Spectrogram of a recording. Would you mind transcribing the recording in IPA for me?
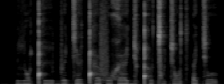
ʎ ɔ ǃʰ i b e c e ǃʰ ɛ f o x ɛ ɟ ʏ ǃʰ ʏ ɡ͡ǀ o c ɔ t͡sʼ ɛ c ʊ

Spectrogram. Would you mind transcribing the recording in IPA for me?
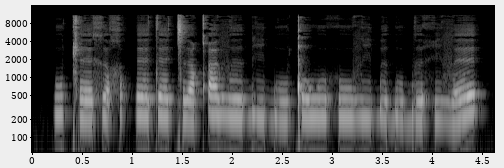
u ǁ ɛ x ɘ χ | ɛ t ɛ ǀ ɘ qʼ ɛ v ɘ ɓ i ɓ u ǃ o w u h u v i ɓ ɘ ɠ u b ɘ h i v ɛ

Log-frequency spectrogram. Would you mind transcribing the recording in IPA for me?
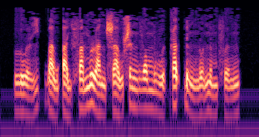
l u˨˩ ə̯ ɣ i˦˥ k̚ w a˨˩˦ w ʔ a˨˩ j f a˧˥ m ɹ a˨˩ n ʂ a˨˩˦ w ʂ ə˧ ŋ v ɔ˧ m ɣ u˨˩˨ ə̯ k a˦˥ t̚ ɗ ə˨˩ ŋ n o˨˩˦ n ə˧˥ m f ə˧˥ ŋ

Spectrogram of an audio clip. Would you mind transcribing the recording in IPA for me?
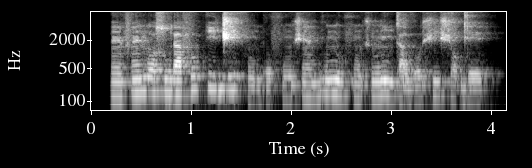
ɛ̃˧ f ɛ̃˦ n ɔ˧ s u˧ ɾ a˧ f o˦ k i˦ d͡ʒ i˦˨ h ũ˨ b o˨ f ũ˧ ʃ ɛ̃˦ b u˦ n u˧ f ũ˧ ʃ ũ˦ ɾ ĩ˧ ɡ a˨ w o˧ ʃ i˦ ʃ ɔ˧ ɡ e˧

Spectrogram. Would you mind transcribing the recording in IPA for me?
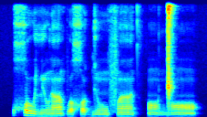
χ u lʲ ũ ɾ ɐ̃ p ʊ χ ʊ ɡʲ ũ f ɐ̃ t͡sʼ ɔ̃ ŋ͡ǁ ɔ̃

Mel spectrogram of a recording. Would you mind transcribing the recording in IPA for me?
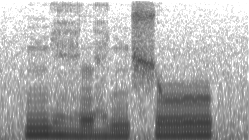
ɲ e̤ l ɛ̤ ɲ ʃ u

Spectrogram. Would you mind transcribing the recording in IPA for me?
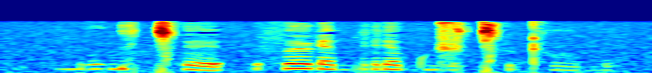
b o̤ ɡ ʉ ǀʰ ø | f œ ɽ ɛ b r œ p ɖ͡ʐ ɵ ǀʰ ɵ ʈʰ ɔ̤ b

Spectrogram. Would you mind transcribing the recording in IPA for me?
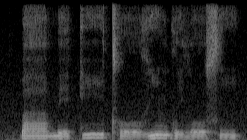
k͡p aː˨ m e˨ k iː˦ tʰ oː˨ ɣ ĩ˦ ɡʷ i˨ l o˦ s ĩ˦

